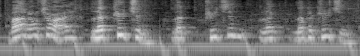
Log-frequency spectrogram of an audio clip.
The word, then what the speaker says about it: Lebkuchen: b k u c h e n that's pronounced lab cutchen lip kitchen according to google a spiced biscuit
